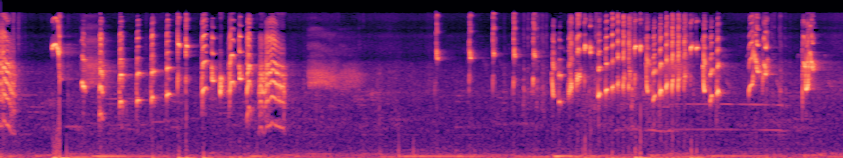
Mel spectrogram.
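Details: Long-tailed shrike singing a busy song with mimicked fills: fast series of sharp chips, a scratchy buzz, then a rapid rattling trill and clipped high notes.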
